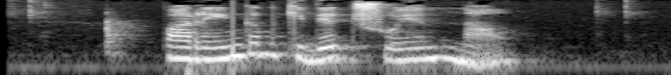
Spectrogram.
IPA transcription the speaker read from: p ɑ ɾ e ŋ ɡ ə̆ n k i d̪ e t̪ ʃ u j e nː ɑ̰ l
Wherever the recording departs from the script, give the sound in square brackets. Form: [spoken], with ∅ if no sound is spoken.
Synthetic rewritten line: p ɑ ɾ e ŋ ɡ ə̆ [m] k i d̪ e t̪ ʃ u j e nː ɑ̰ l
